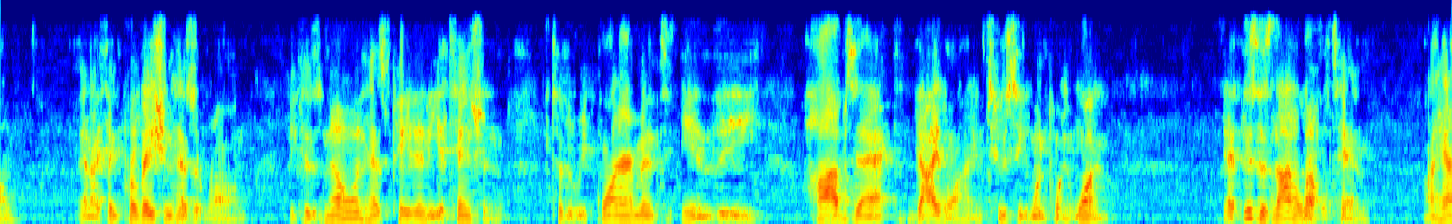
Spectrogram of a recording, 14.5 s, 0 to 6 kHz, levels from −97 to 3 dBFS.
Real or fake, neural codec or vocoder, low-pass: fake; vocoder, 22.05 kHz, 80 mel bands, HiFi-GAN; 5.4 kHz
